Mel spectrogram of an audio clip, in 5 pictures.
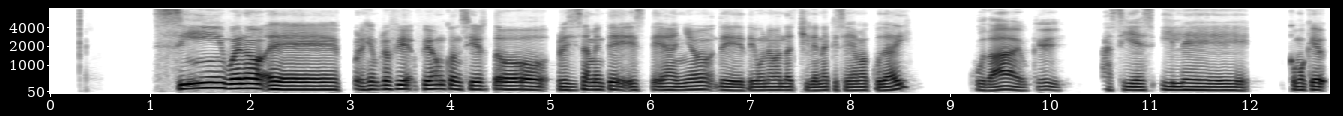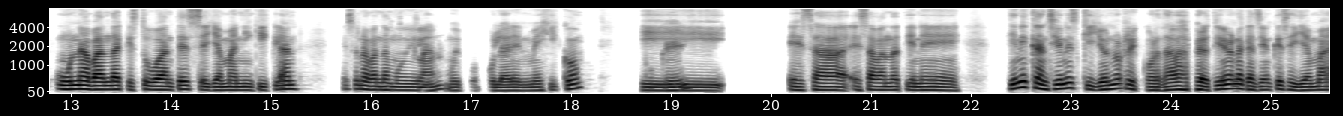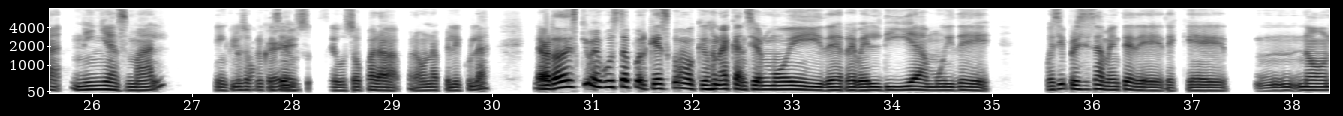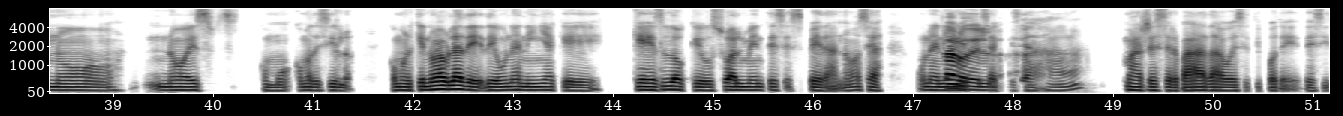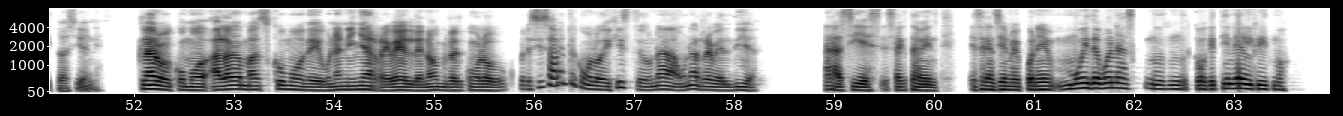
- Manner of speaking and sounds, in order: unintelligible speech
- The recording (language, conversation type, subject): Spanish, podcast, ¿Qué canción te pone de buen humor al instante?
